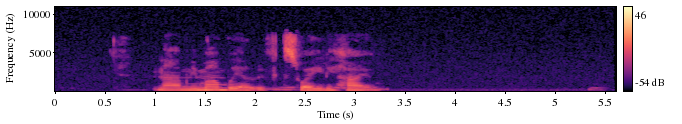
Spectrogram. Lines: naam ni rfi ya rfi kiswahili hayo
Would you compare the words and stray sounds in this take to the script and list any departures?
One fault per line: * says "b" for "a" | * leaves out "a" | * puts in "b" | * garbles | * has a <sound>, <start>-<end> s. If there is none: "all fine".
* says "mambo" for "rfi"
